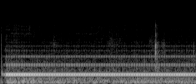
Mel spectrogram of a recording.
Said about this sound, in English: and called the phone numbers they left with the company. Some numbers weren't valid.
